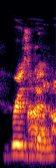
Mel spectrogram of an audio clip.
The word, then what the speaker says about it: Brisbane: Brisbane.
